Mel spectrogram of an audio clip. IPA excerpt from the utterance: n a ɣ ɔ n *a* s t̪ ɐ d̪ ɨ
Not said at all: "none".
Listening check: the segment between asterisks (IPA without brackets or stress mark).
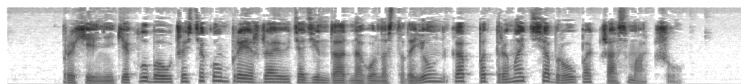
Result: ɐ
